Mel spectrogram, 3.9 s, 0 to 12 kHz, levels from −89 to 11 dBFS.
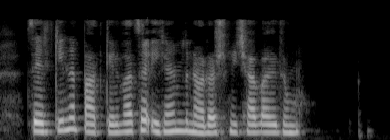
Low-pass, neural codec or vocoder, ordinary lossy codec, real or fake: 7.2 kHz; codec, 16 kHz, 2 kbps, X-Codec, HuBERT features, trained on balanced general audio; AAC, 32 kbps; fake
